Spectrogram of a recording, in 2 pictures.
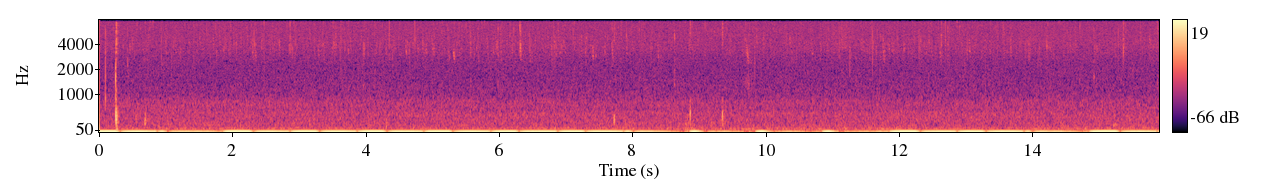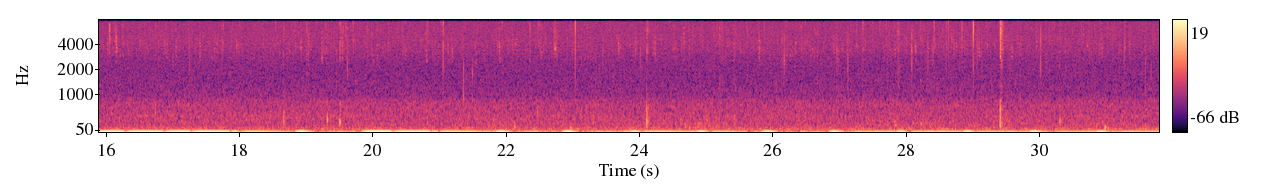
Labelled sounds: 26.8	31.8	vessel noise, 0 to 8.0 kHz

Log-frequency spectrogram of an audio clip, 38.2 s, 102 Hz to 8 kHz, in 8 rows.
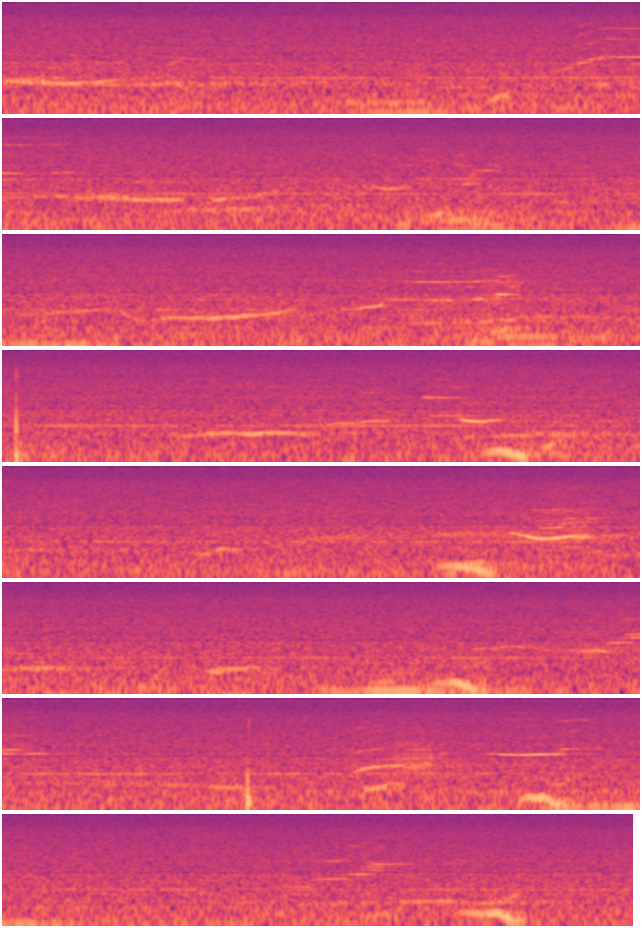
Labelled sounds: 4.3	5.1	humpback whale, 0.80 to 2.9 kHz
8.3	8.5	humpback whale, 0.80 to 1.1 kHz
12.5	13.3	humpback whale, 1.2 to 1.4 kHz
17.5	17.8	humpback whale, 1.2 to 1.3 kHz
23.1	23.6	humpback whale, 0.80 to 1.5 kHz
28.5	28.9	humpback whale, 0.80 to 2.0 kHz
32.3	33.1	humpback whale, 0.80 to 3.4 kHz
36.2	36.6	humpback whale, 0.86 to 1.2 kHz

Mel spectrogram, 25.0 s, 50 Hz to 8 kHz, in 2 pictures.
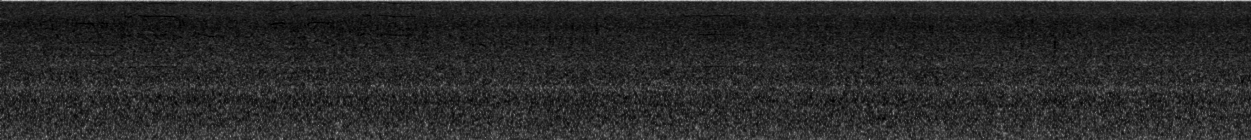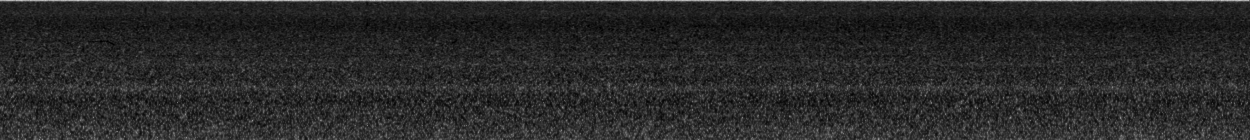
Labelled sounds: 1.4	1.8	Pacific white-sided dolphin, 5.4 to 7.5 kHz
3.1	3.3	Pacific white-sided dolphin, 4.7 to 4.9 kHz
3.8	4.2	Pacific white-sided dolphin, 5.4 to 7.6 kHz
6.8	7.3	Pacific white-sided dolphin, 5.5 to 5.7 kHz
13.4	13.7	Pacific white-sided dolphin, 3.0 to 3.3 kHz

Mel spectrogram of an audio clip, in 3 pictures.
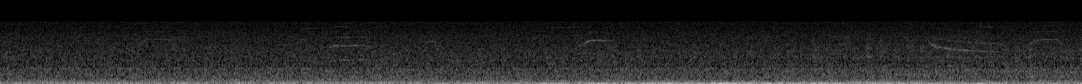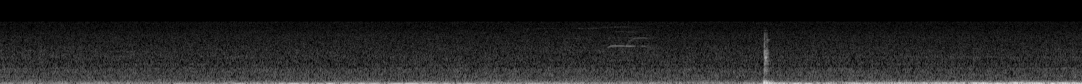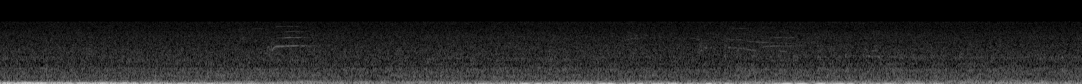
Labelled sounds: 3.0	3.7	killer whale, northern resident, G clan, GI subclan, call N23i, 2.1 to 5.6 kHz
5.5	6.2	killer whale, northern resident, G clan, GI subclan, call N23i, 2.6 to 5.8 kHz
9.3	10.1	killer whale, northern resident, G clan, 1.8 to 2.9 kHz
10.3	10.6	killer whale, northern resident, G clan, GI subclan, call N23i, 2.9 to 3.2 kHz
16.8	17.3	killer whale, northern resident, G clan, GI subclan, call N23i, 2.1 to 5.9 kHz
24.3	24.8	killer whale, northern resident, G clan, GI subclan, call N23i, 1.9 to 6.0 kHz
28.9	29.6	killer whale, northern resident, G clan, 1.9 to 3.6 kHz

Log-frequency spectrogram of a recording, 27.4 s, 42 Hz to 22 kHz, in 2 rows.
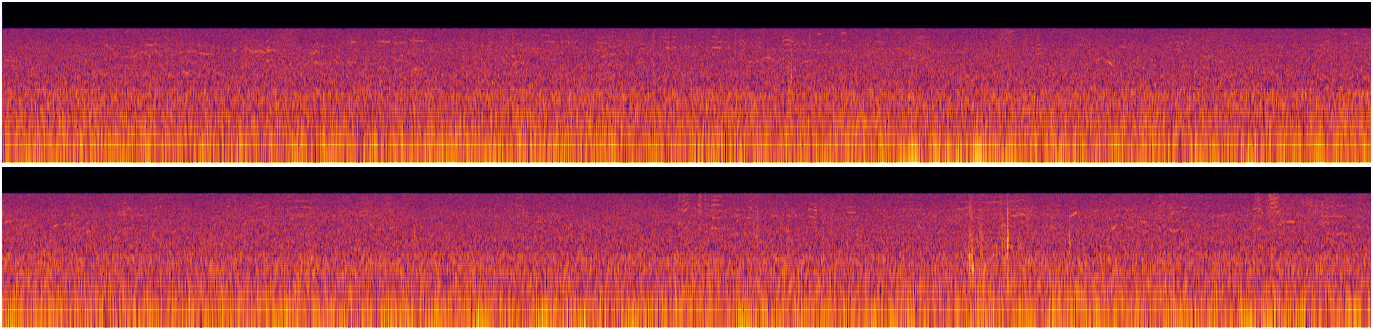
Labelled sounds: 23.5	23.8	Pacific white-sided dolphin, 5.4 to 5.6 kHz

